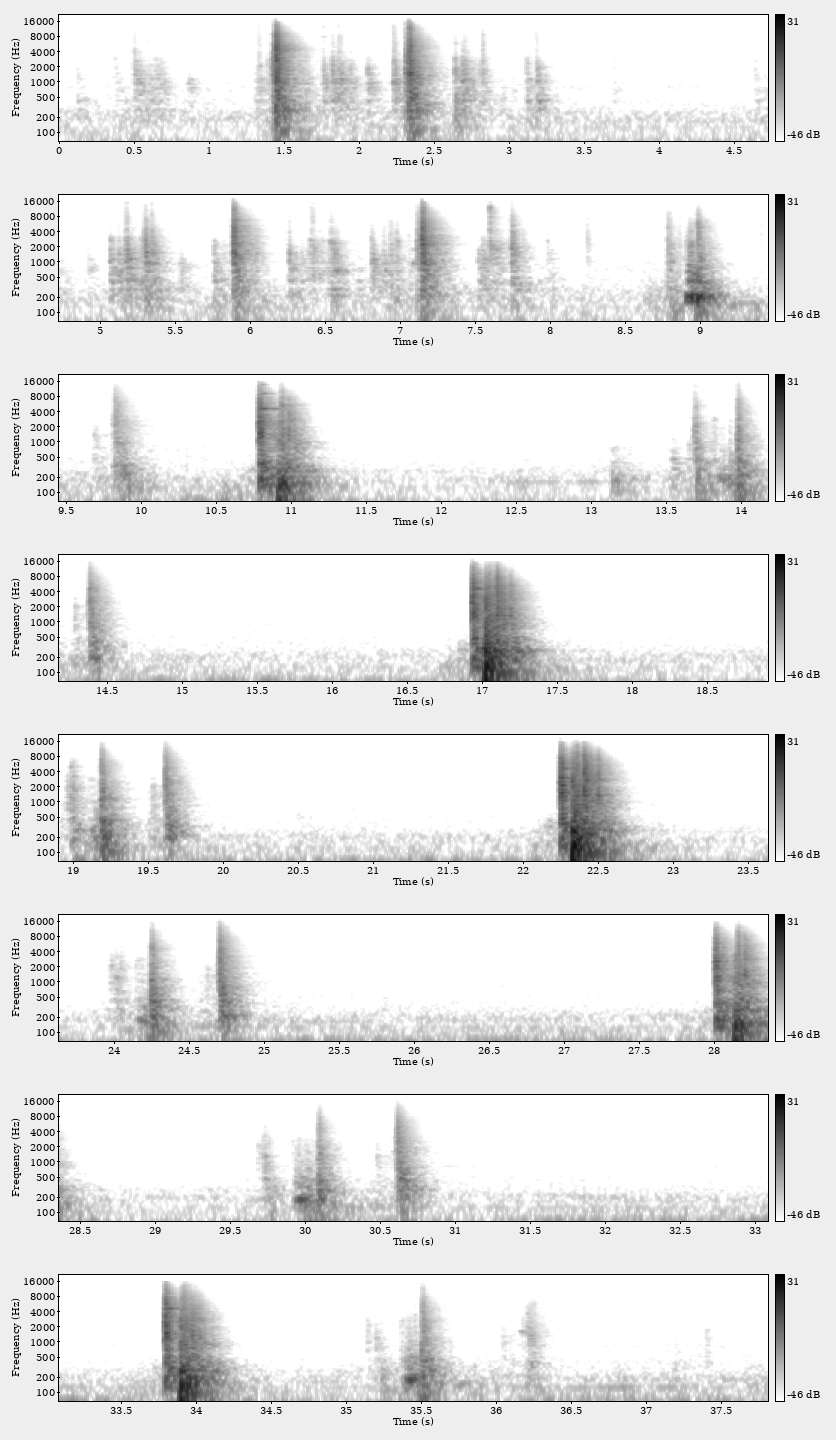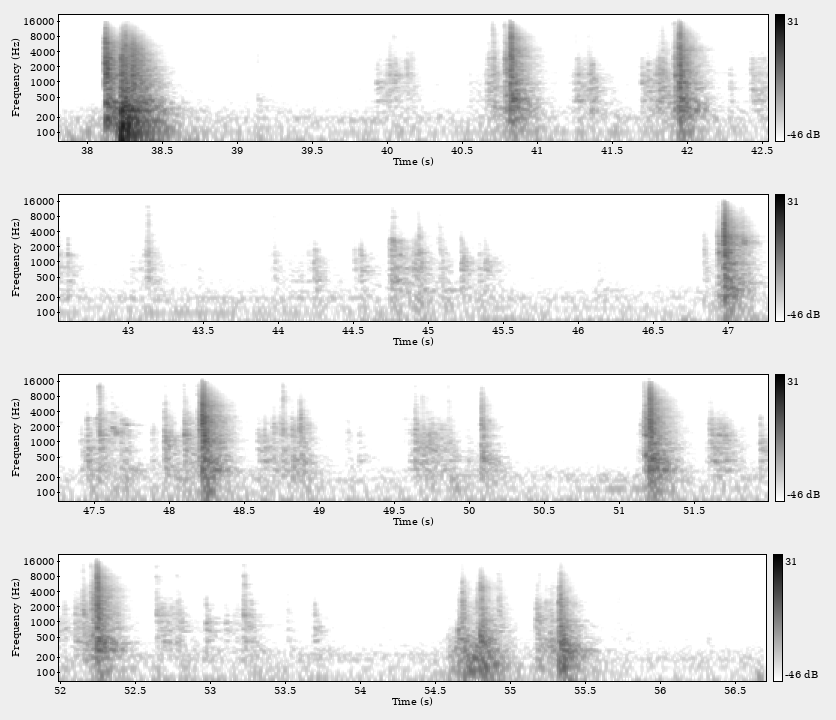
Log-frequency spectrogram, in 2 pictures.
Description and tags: Door Open and Close, Lock
Closing, door, Flat, lock, locking, Metal, Opening, unlocking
